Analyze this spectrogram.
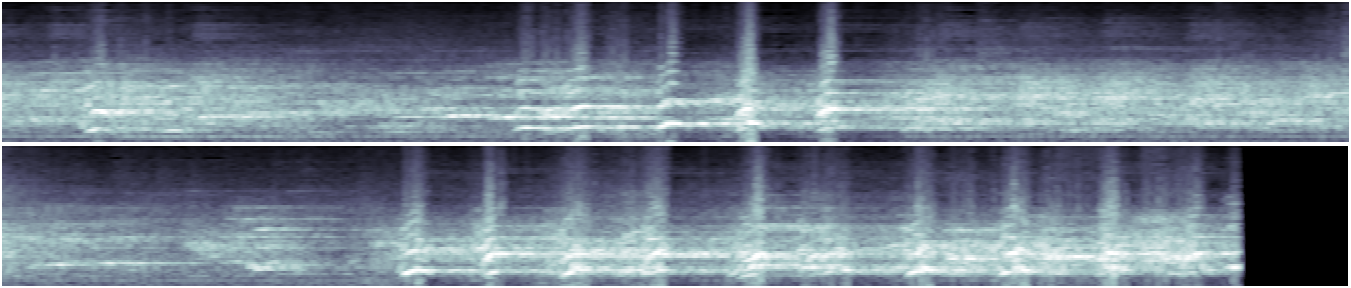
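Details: Several dogs barking at a lot in a dense, continuous chorus of sharp barks and yips. The barking dips briefly midway, then returns in a rapid run of loud, punchy barks before cutting off abruptly.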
